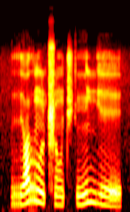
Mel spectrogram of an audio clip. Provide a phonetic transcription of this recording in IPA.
rʲɒ rũʈ͡ʂõt͡ʃʼĩ nʲe

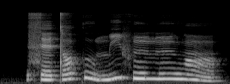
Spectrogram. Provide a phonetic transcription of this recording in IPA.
sɛ˨tɔ˨˦ku˦˨ mi˨˦fũ˧ mũ˦wɔ̃˦˨

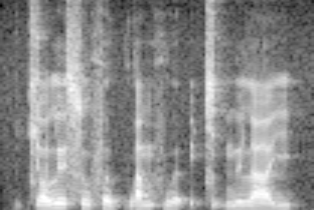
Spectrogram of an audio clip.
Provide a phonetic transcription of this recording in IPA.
t͡ɕɔ˨˦ lɨ˧su˨˦fə̤˨˩w kwa˨˦mfṳ˨˩ə̯ ʔḛ˧˨ t͡ɕə̰˧˨nmɨ˧ la˨˦j

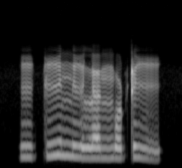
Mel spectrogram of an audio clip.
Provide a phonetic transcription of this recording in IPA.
iki nilɛŋoʈi

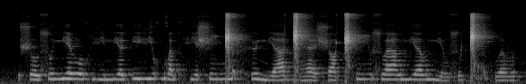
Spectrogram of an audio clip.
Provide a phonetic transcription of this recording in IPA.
ʃo˨sʷi˧mʲæ˦vo˧xʷ vʲɐ˧mʲɐː˧pʲʉ˦ vʲɐː˦xʷɡwa˧kʷfʲa˧ ʃi˧ŋ͡ǁə̰˦ hʉ˦˨ mʲaː˨˦ ɡ͡ǁæ˦˨ʃɒ˦ ǁʰiː˦sʷaː˦vmʲɐː˦v mʲɒ˨vsʷɐ˦ ɡ͡ǁa̰˨kʷɐ˦v

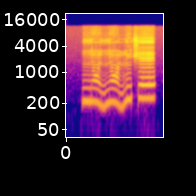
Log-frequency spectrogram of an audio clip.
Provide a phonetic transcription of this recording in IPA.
ɲɔ̃˦˨ɲɔ̃˦˨ nĩ˦ʃɛ˦

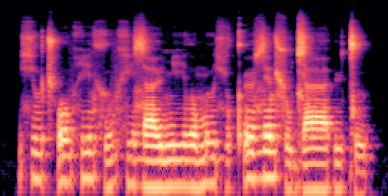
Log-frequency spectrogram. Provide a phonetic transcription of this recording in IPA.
çɯː˦t͡ʃʼoː˦vhiː˦lxɯ˨˦v xi˧ɮæː˧y̯ɲiː˧lo˧ mɯː˦ço˧ kʼø˦ɮe˦l ʂu˧d͡ʑæː˦ | y˧ǀɯ˨

